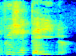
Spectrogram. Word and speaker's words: Végétail: nom, je l'ai appelé Végétail. Alors ça s'écrit comme végétal, mais ça se dit Végétail.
